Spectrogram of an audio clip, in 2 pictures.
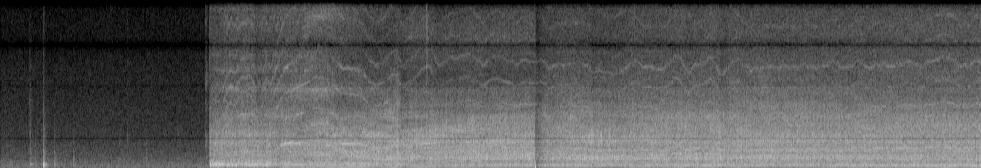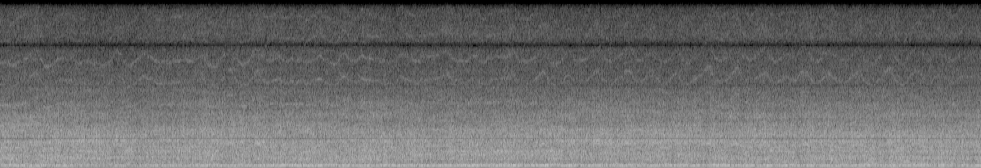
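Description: A sharp click under a second in, then about three seconds in the Magic Bullet personal blender's motor starts and runs steadily, blending chopped pineapple and carrot into a smoothie. Its hum sags in pitch just after starting, then holds with a slight waver.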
